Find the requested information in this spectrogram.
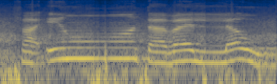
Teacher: نون کو چھپا کے پڑھا ہے کیونکہ نون ساکن کے بعد تا حروف اخفا میں سے ہے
